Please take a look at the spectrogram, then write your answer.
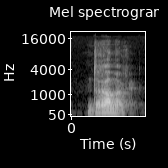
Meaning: nagger, one who nags, someone who appears annoying
- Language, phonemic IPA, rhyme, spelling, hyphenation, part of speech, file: Dutch, /ˈdrɑ.mər/, -ɑmər, drammer, dram‧mer, noun, Nl-drammer.ogg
